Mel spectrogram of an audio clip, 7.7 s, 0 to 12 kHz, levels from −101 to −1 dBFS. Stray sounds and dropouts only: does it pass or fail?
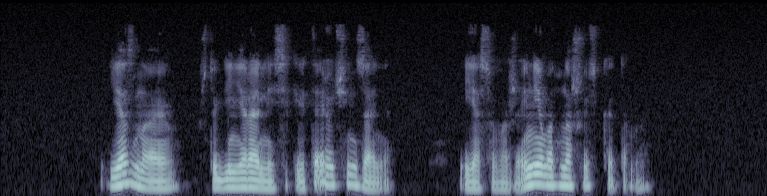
pass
